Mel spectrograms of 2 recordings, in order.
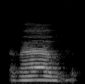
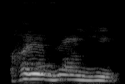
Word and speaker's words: réveiller: Okay, there's no A sound, so it's not rave. It's réveiller.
